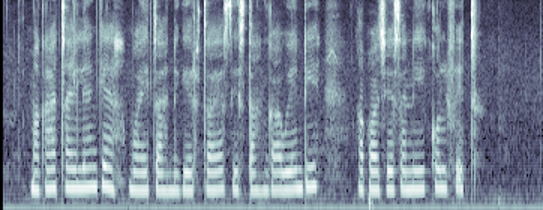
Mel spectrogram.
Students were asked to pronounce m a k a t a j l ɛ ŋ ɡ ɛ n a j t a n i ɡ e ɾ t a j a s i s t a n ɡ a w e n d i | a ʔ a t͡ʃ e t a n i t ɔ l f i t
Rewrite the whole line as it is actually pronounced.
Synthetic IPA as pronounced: m a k a t a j l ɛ ŋ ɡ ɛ m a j t a n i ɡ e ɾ t a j a s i s t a ŋ ɡ a w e n d i | a p a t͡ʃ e s a n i k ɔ l f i t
